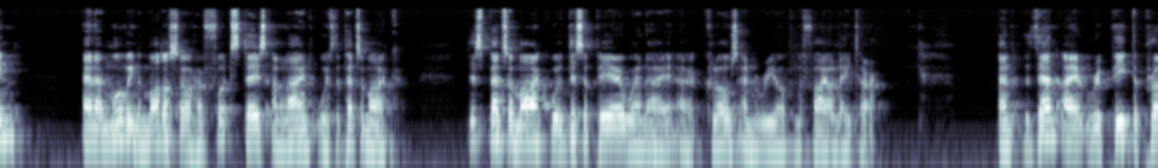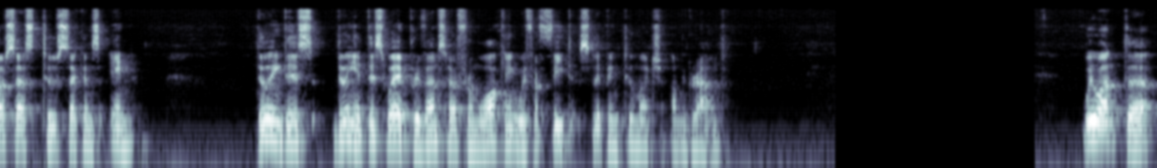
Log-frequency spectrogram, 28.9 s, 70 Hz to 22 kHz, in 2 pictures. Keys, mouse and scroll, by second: 0.2 click, 4.2 click, 5.7-6.8 drag, 8.3 ctrl+z, 9.2 click, 10.0 click, 11.3 click, 12.5 click, 13.6 click, 14.4 click, 17.2 click, 18.0 click, 19.4 click, 21.5 click, 22.2 click, 23.3 click, 24.8 click, 25.9 click, 26.9 click.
